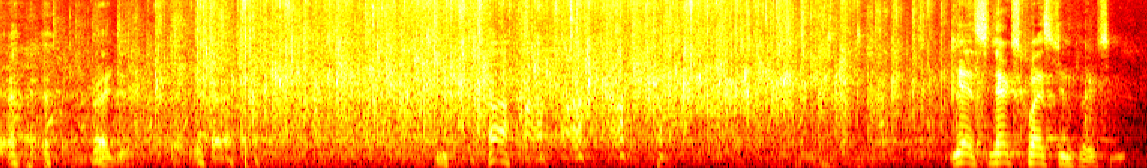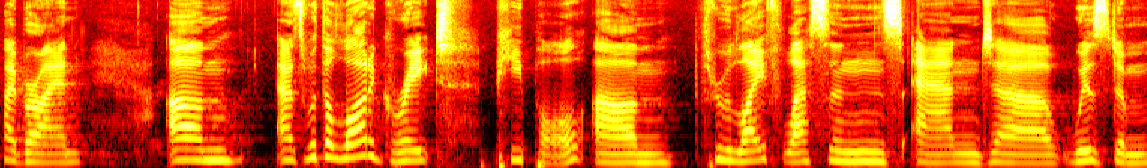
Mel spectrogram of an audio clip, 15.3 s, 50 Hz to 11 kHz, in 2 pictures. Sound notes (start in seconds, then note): 2.8 chuckle; 3.5 applause; 4.3 laughter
